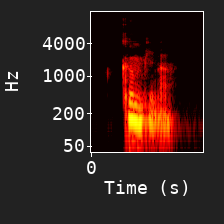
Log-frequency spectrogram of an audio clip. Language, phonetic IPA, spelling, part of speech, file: Romanian, [ˈkɨ̯m.pi.na], Câmpina, proper noun, LL-Q7913 (ron)-Câmpina.wav
- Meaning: a city in Prahova County, Romania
